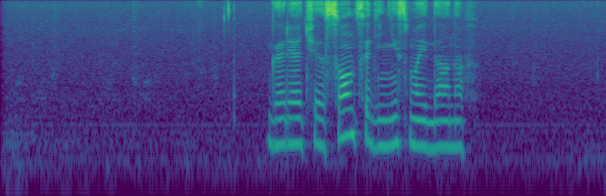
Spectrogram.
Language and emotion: Russian, neutral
